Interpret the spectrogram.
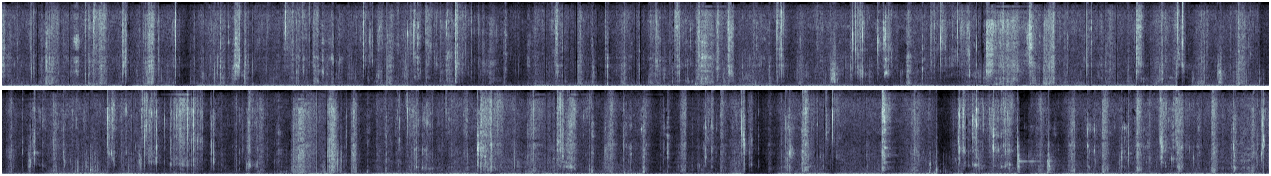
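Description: Close-miked biting and chewing of a taro-filled taiyaki, a fish-shaped waffle pastry: a dense run of moist mouth clicks and soft crackles from the crust, over a steady low hum.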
